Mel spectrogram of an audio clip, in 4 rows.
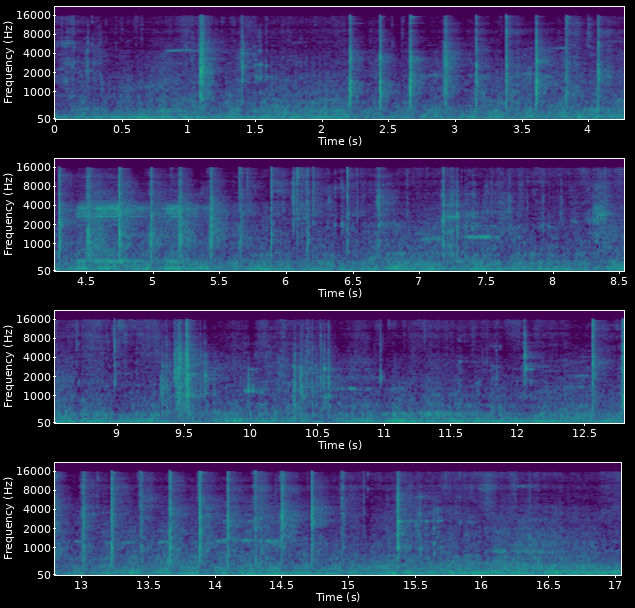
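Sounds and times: small hammer tapping clay: 0:02.2 - 0:06.8, 0:12.0 - 0:15.5
clay slabs clinking and scraping: 0:05.4 - 0:16.5.

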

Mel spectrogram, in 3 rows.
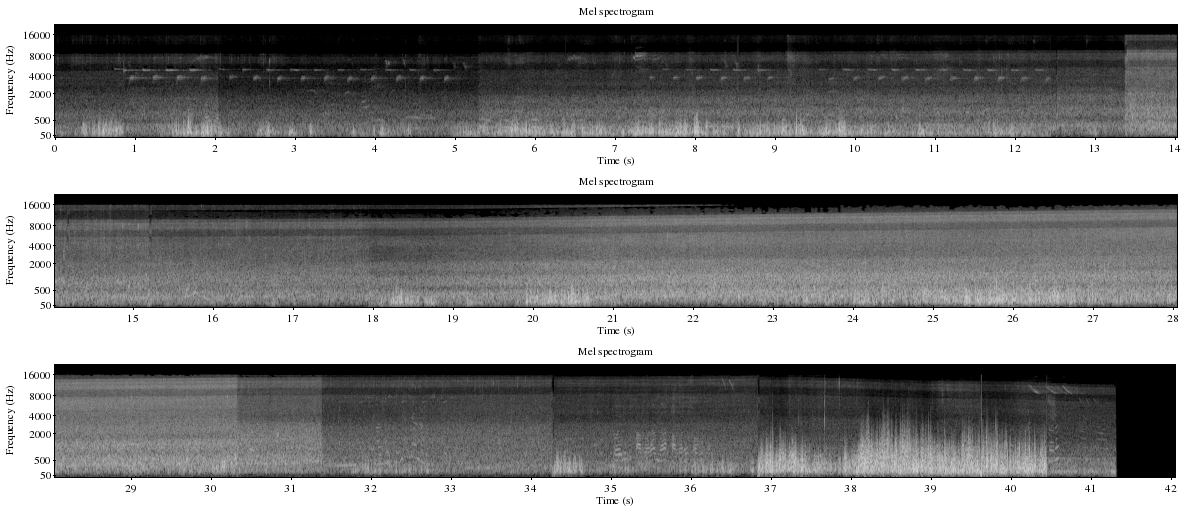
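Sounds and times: brook rushing over stones: 0:13.4 - 0:34.3.

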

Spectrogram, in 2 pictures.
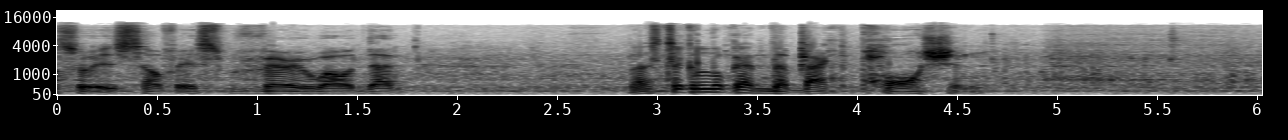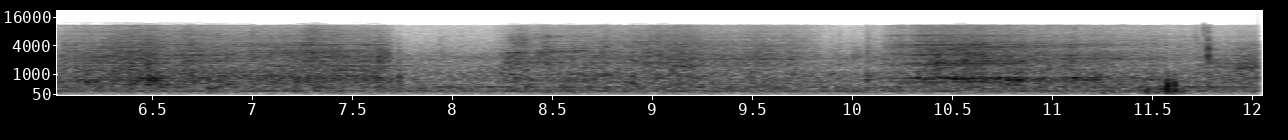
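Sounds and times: plastic toy scraping on table: 0:05.0 - 0:11.7.

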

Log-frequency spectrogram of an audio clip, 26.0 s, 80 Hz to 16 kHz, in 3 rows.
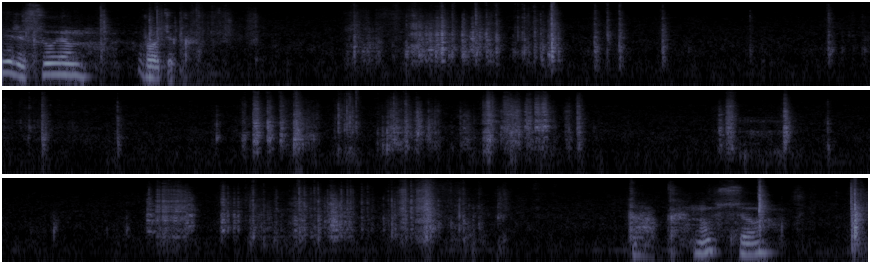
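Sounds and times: balloons rubbing and creaking: 0:00.0 - 0:02.7, 0:03.4 - 0:06.7, 0:10.8 - 0:14.6, 0:15.8 - 0:16.7, 0:17.8 - 0:22.5
marker scratching on balloon: 0:11.1 - 0:14.5, 0:18.6 - 0:21.8.

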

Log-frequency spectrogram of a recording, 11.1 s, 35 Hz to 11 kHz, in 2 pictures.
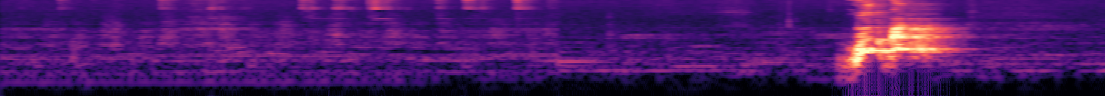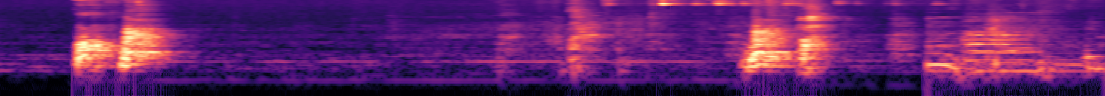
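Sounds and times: small dogs barking: 0:04.2 - 0:04.9, 0:05.9 - 0:06.5, 0:08.0 - 0:10.2.

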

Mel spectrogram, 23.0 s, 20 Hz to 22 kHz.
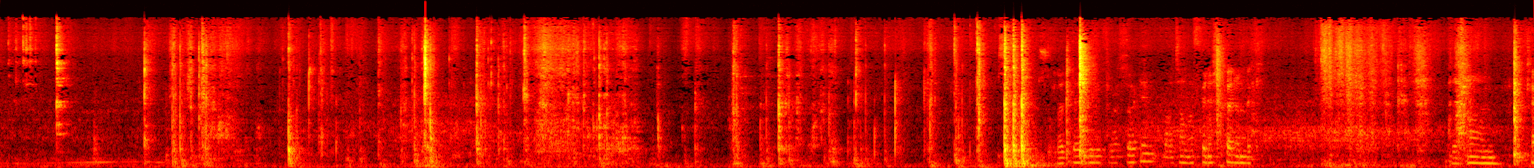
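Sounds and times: spoon scraping pot: 0:02.2 - 0:13.0, 0:19.8 - 0:23.0.

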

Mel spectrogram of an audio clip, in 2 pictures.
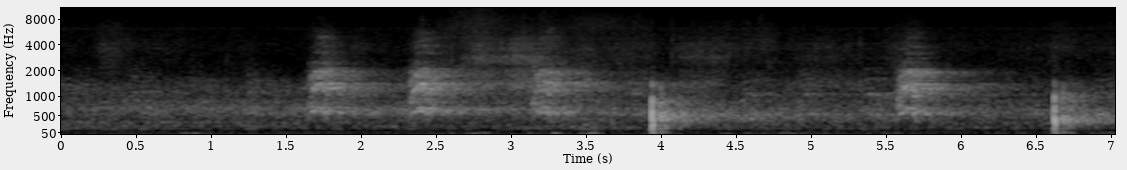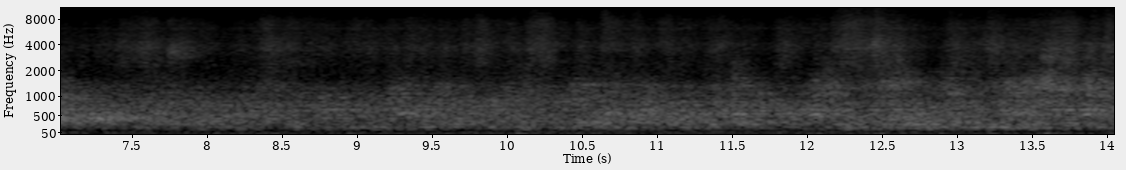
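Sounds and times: dog barking: 0:01.2 - 0:06.3.

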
